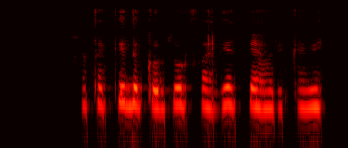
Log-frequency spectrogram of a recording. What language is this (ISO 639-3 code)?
pus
